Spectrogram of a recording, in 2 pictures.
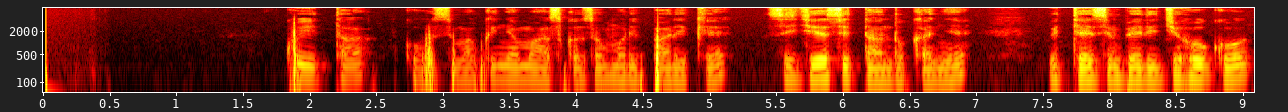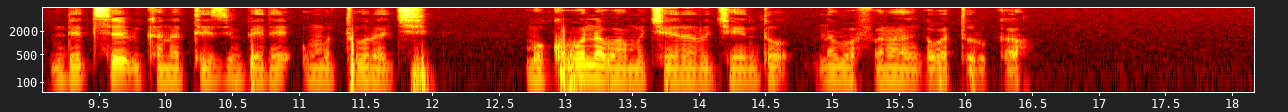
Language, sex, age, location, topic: Kinyarwanda, male, 18-24, Kigali, agriculture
